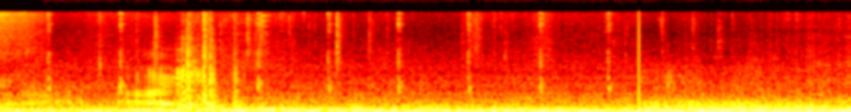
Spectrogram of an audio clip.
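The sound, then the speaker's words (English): Chunky car tyres glide over ramps and bumps on a road while the car is driven in electric mode, a deep steady rumble broken by scattered soft thuds and clunks, heard from inside the vehicle with no talking. “You can really feel them lovely chunky tyres just glide over all the ramps and bumps on this road.”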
